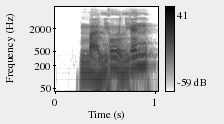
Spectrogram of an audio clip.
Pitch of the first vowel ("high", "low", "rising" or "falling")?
low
